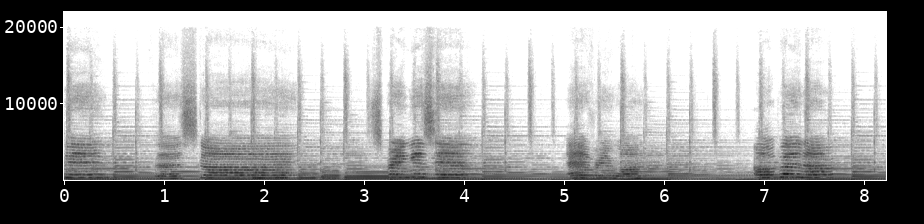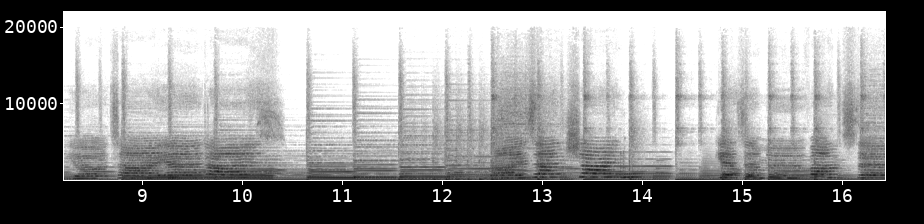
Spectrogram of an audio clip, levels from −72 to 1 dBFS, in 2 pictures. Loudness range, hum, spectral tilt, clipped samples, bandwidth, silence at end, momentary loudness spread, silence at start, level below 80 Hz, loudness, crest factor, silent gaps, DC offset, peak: 3 LU; none; -4.5 dB/octave; under 0.1%; over 20 kHz; 0 s; 8 LU; 0 s; -30 dBFS; -16 LUFS; 16 dB; none; under 0.1%; 0 dBFS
